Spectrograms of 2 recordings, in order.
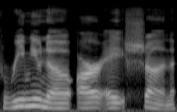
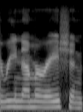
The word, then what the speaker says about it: remuneration: So, people mispronounce it as renumeration as if it shares a root with numeral or numeric. Oh, that makes so much sense. Yeah, there is no num in remuneration, but your brain forcefully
